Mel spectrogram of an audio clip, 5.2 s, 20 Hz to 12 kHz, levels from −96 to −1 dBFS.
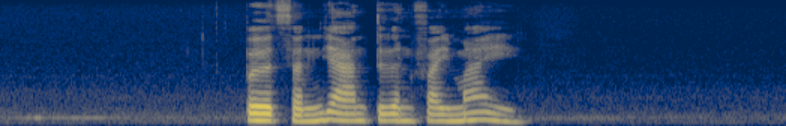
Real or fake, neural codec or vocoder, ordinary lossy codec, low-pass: real; none; none; none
